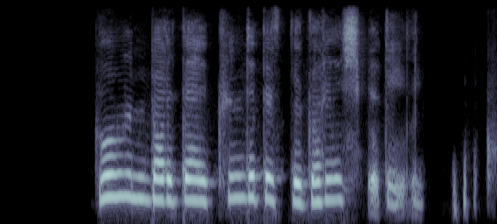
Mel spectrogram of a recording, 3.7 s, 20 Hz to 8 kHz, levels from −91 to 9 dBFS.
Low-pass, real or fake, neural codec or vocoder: 7.2 kHz; fake; codec, 16 kHz, 1 kbps, FreqCodec, larger model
